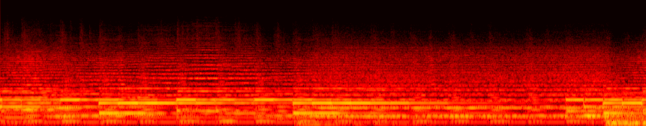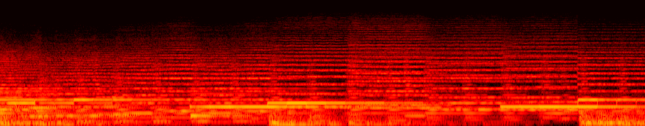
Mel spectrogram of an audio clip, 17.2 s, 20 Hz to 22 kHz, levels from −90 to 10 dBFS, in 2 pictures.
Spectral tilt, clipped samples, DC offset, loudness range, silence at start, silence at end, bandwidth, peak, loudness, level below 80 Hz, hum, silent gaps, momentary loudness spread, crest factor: -7 dB/octave; under 0.1%; under 0.1%; 4 LU; 0 s; 0 s; 13.5 kHz; -14 dBFS; -29 LUFS; -46 dBFS; none; none; 10 LU; 16 dB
